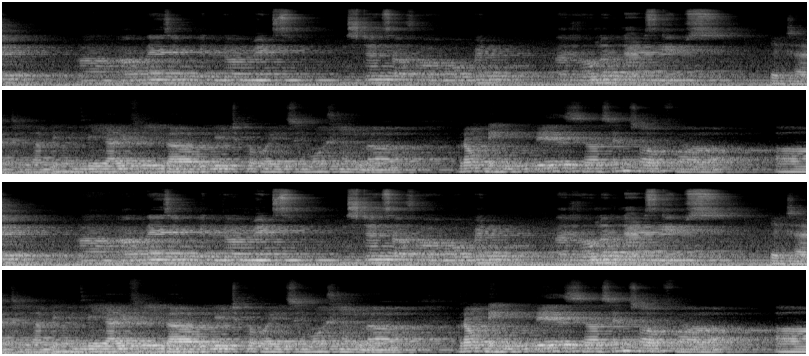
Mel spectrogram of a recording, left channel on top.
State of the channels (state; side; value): quieter; left; 4.7 dB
